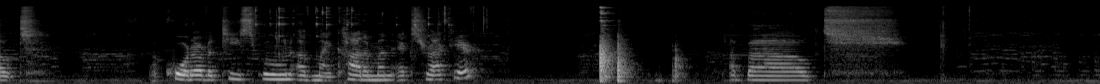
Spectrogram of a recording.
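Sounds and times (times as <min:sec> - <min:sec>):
glass bottles clinking on countertop: 0:06.0 - 0:06.9.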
